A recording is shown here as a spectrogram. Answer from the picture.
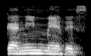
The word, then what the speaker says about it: Ganímedes: Pues curiosamente, aquí ponen a Ganímides. Ganímedes, perdón, lo pronuncié mal.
